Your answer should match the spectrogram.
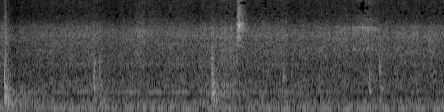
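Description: A tour boat's engine running with a steady low hum as the boat pushes through floating glacier ice, with a few sharp knocks of ice against the hull, the loudest right at the start.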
